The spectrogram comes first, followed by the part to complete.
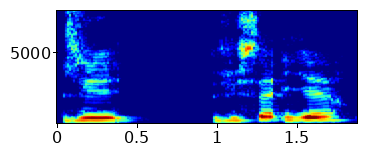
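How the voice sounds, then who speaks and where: Chatty woman vlogger with a mellow voice. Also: mid-range voice, little pitch movement, extremely slow. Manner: rambling, full of fillers and restarts; chatty, addresses viewers directly. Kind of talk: casual chat vlog.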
